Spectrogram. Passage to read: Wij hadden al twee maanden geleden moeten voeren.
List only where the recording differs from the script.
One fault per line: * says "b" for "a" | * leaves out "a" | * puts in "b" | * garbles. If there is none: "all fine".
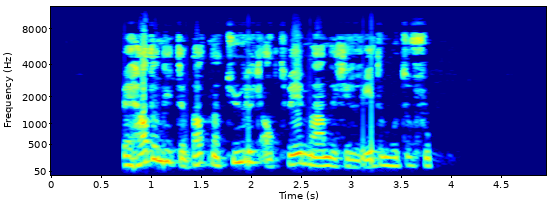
* puts in "dit debat natuurlijk"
